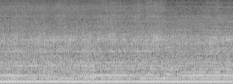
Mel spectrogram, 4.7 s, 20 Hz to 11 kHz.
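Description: Off-road 4x4's engine running at steady raised revs, a continuous even drone, while the vehicle winches itself out of swamp mud.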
